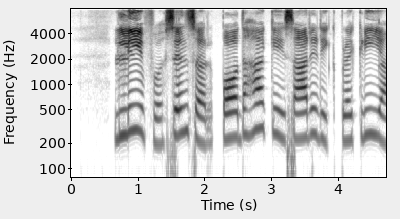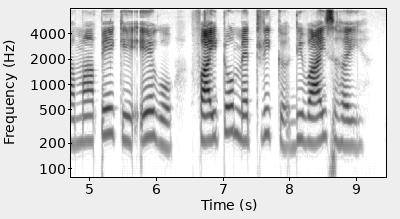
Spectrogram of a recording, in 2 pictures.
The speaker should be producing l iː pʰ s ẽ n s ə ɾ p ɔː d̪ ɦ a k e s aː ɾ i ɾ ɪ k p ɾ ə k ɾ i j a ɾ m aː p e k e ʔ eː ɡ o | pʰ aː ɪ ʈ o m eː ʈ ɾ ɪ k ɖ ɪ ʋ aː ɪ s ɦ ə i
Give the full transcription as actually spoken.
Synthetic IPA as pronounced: l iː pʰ s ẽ n s ə ɾ p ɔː d̪ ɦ a k e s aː ɾ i ɾ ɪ k p ɾ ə k ɾ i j a m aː p e k e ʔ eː ɡ o | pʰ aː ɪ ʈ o m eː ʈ ɾ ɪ k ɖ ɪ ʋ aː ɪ s ɦ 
